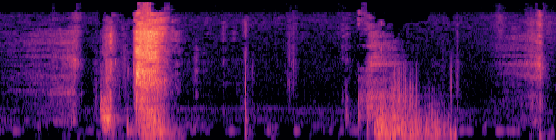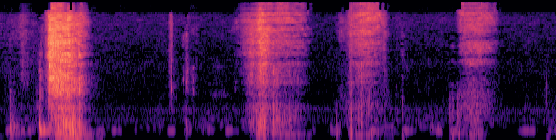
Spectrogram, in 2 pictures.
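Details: Run of about five sharp, explosive sneezes of varying force and pitch, some preceded by a quick breath in; repeated sneezing.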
